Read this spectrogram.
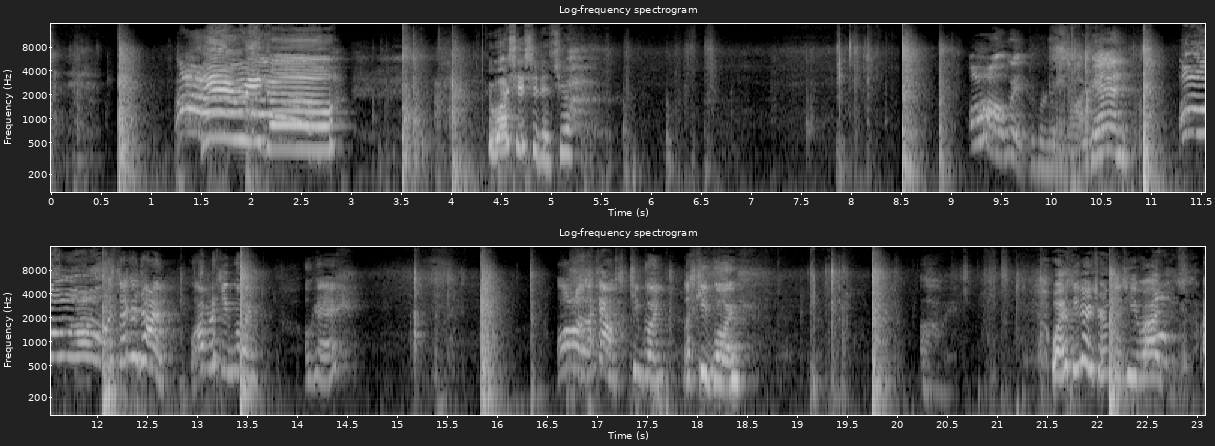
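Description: A plastic bottle thuds onto a hard floor.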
